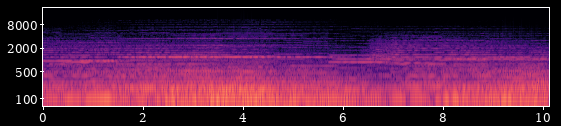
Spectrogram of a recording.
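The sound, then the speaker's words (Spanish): A sweeping orchestral passage with sustained strings and brass holding rich, layered chords, steady and full throughout, with a brighter swell of higher instruments rising partway through. No voices. “Y en Willow,”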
